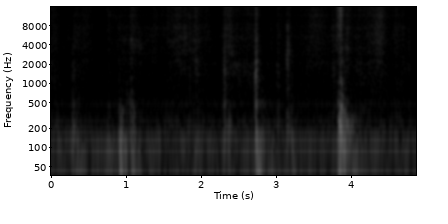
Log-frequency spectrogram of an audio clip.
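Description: Clothes hangers knocking and clicking as jackets and sweaters are handled, about six sharp knocks with the loudest near the end, over a steady low machine hum.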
